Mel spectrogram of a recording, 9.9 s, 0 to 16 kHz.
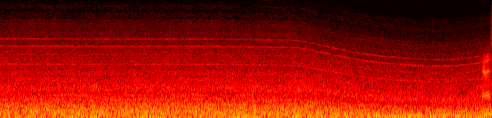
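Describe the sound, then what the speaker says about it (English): A simulated airliner in X-Plane 11 comes in to land, giving a steady, loud engine whine and rushing roar whose pitch drops partway through, with no voices. "we've got another plane coming in to land here"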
